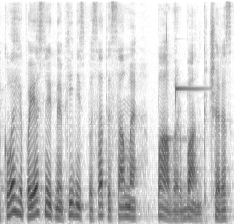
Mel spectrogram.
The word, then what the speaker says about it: повербанк: Як правильно, powerбан чи Powerбан? Майте час подумати. Більшість людей упевнено вимовляють Powerбан з ОО у першому складі.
